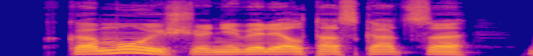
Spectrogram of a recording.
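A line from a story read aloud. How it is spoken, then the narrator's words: Grumbled. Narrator (Russian): буркнул Антонио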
